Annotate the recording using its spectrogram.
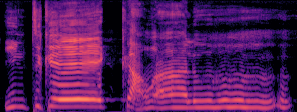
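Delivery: stretched-out whiny plea, very slow; hammed-up crying prayer, mocking a churchgoer; mock wailing prayer. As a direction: drag every syllable like a self-pitying beggar. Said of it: "ఒకటే ప్రార్థన, ఏమనంటే".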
